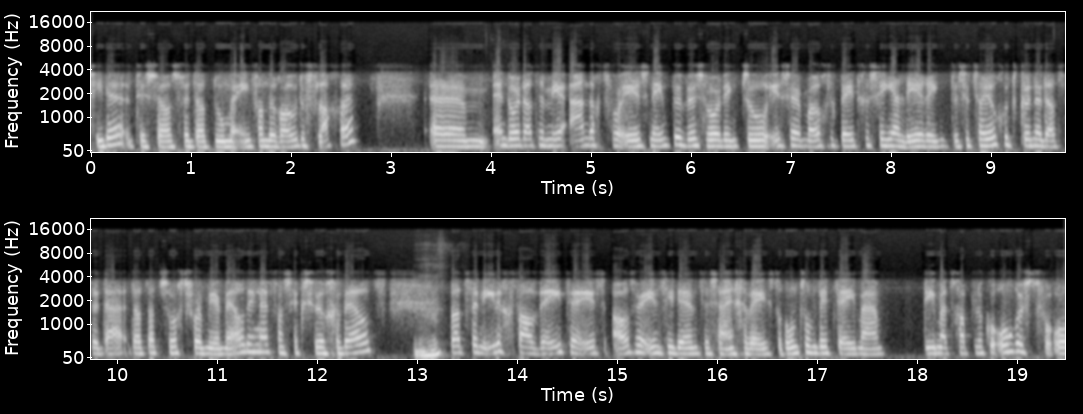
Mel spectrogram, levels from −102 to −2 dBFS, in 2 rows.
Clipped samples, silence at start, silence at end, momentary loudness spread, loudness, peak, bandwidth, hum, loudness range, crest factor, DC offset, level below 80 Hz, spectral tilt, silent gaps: under 0.1%; 0 s; 0 s; 4 LU; -18 LUFS; -10 dBFS; 16 kHz; none; 1 LU; 10 dB; under 0.1%; -48 dBFS; -7 dB/octave; none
